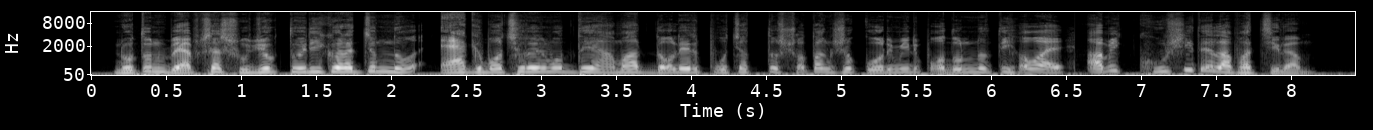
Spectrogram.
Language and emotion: Bengali, happy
